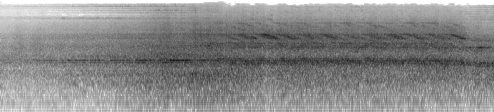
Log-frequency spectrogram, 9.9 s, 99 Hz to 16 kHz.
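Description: Virgin Class 390 Pendolino electric train passing through at speed: a rush of wheels on rail and air that builds over the first few seconds as it approaches, then stays loud as the coaches go by, with a steady whine underneath and a repeating rhythmic pattern in the wheel noise.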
